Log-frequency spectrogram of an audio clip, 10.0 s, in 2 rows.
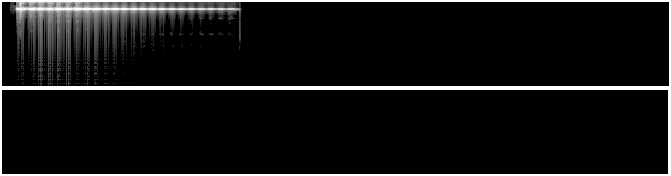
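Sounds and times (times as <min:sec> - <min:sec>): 
coin: 0:00.1 - 0:01.8.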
